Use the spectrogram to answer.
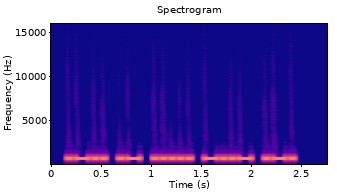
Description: Morse code, heard as a keyed tone, about 27 wpm, 700 Hz. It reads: LA5XR
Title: DXCC-100 Call Signs - 5 Characters - Repeated 3x - 28wpm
